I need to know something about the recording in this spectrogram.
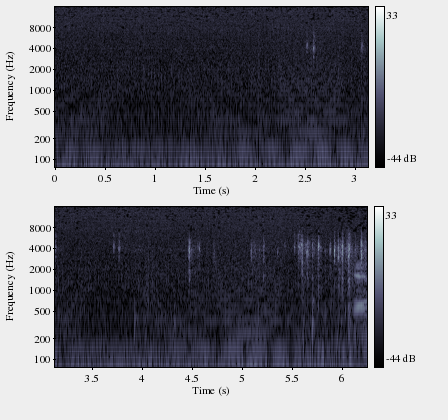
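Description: A steady low hum that throbs slightly throughout. From about halfway in come a few light clicks at the computer's mouse and keys, growing more frequent near the end.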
